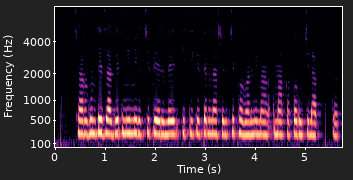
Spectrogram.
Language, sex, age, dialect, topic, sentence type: Marathi, female, 18-24, Southern Konkan, agriculture, question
